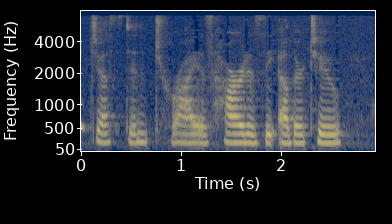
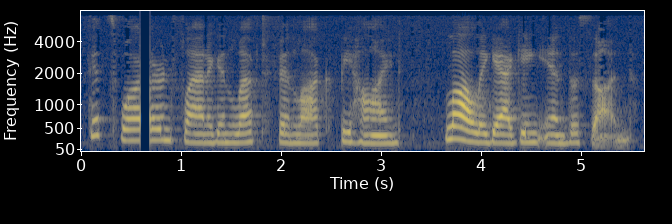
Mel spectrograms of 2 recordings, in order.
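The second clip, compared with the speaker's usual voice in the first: ordinary delivery, nothing marked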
